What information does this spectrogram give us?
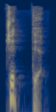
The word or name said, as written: चित्य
